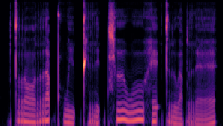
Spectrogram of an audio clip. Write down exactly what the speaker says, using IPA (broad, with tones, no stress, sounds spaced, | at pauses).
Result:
t r ɔː˧ r a˥˩ p̚ kʰ w iː˨˩ p̚ kʰ r i˨˩ t̚ t͡ɕʰ ɯː˥˩ w uː˥˩ h e˦˥ ʔ t r u˨˩ a̯ p r ɛː˩˦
